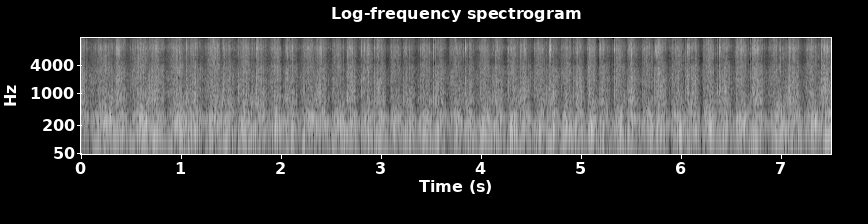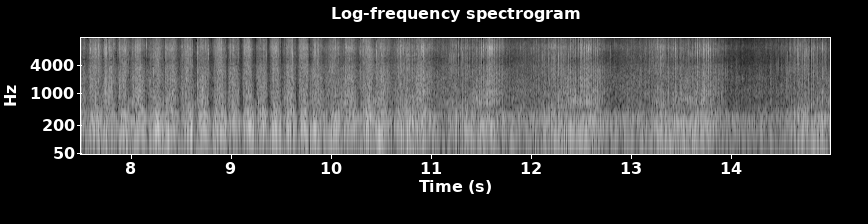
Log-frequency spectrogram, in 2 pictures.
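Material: Woven fiber.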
